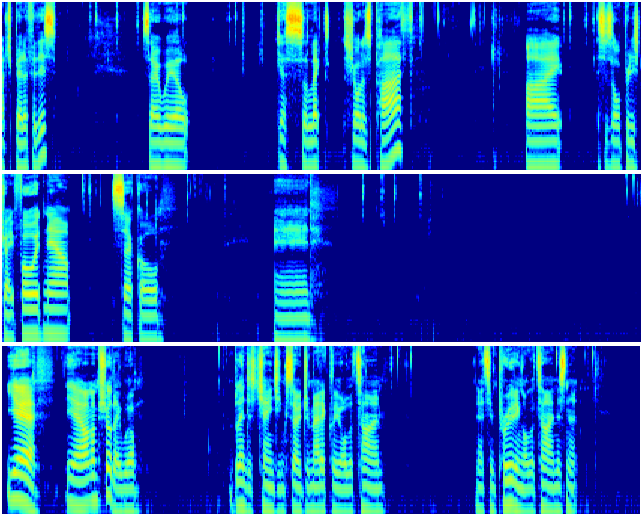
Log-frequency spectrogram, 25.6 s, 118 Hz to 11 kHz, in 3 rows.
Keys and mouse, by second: 0.1 3, 0.5 click, 1.4 middle click, 2.9 click, 4.4-5.4 middle drag, 7.3 click, 7.7 middle click, 9.5 click, 9.9 middle click, 13.2 middle click, 13.6 shift+middle click, 20.6 middle click, 22.1-23.5 middle drag.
